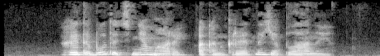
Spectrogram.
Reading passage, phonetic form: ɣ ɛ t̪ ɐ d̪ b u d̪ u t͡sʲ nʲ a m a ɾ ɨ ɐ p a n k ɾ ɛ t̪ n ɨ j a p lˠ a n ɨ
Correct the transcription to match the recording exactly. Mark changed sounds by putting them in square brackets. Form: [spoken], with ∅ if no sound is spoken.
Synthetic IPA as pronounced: ɣ ɛ t̪ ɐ [∅] b u d̪ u t͡sʲ nʲ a m a ɾ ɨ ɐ [k] a n k ɾ ɛ t̪ n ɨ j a p lˠ a n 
